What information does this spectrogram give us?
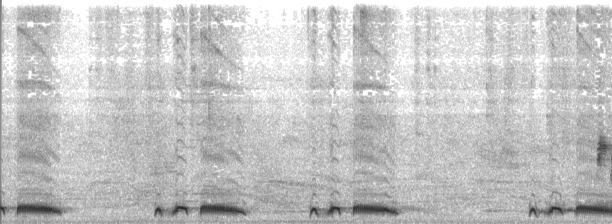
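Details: Cooing spotted dove, used as a lure to stimulate pet doves: low, hollow phrases of two quick notes leading into a drawn-out coo, three full phrases separated by quiet gaps of about a second.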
